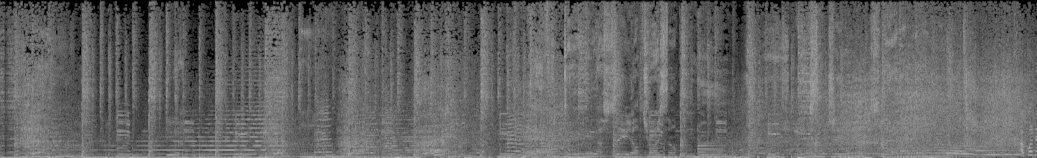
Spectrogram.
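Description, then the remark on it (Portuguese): A McLaren Senna sports car roars past at high revs, its engine note rising and falling through gear changes while tires squeal sharply, loud throughout with no talking. “O McLaren Senna é a última palavra em carro esportivo da McLaren Automotive.”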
